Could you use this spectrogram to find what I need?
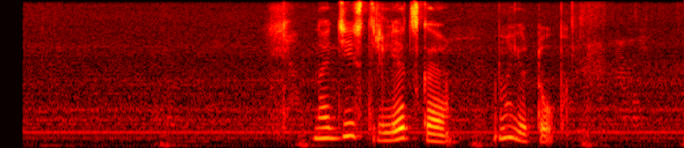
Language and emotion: Russian, sad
